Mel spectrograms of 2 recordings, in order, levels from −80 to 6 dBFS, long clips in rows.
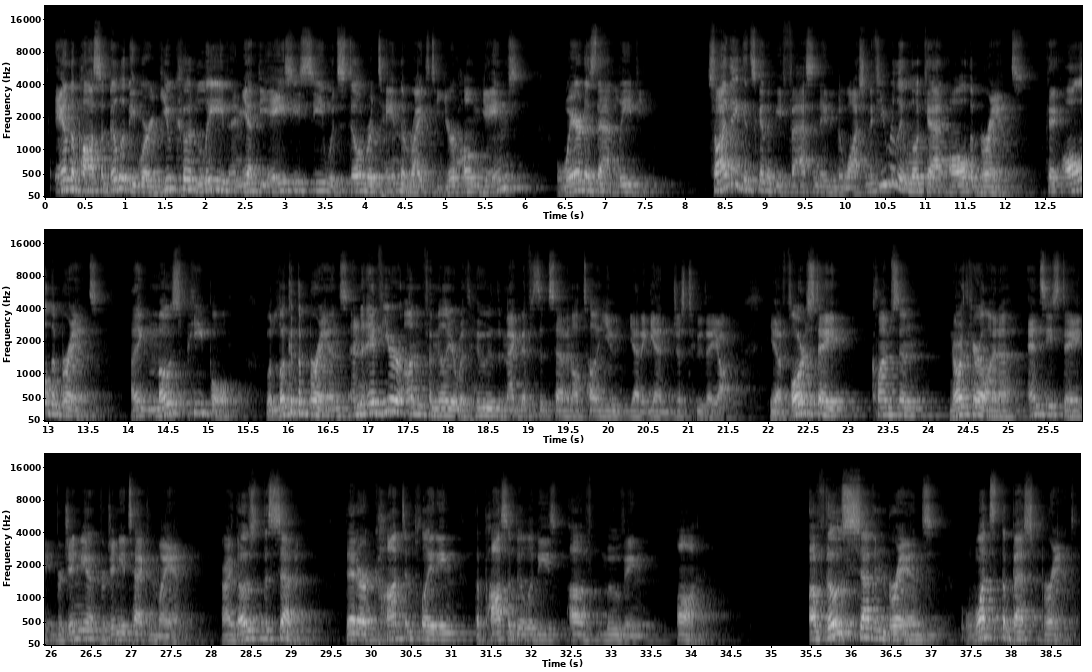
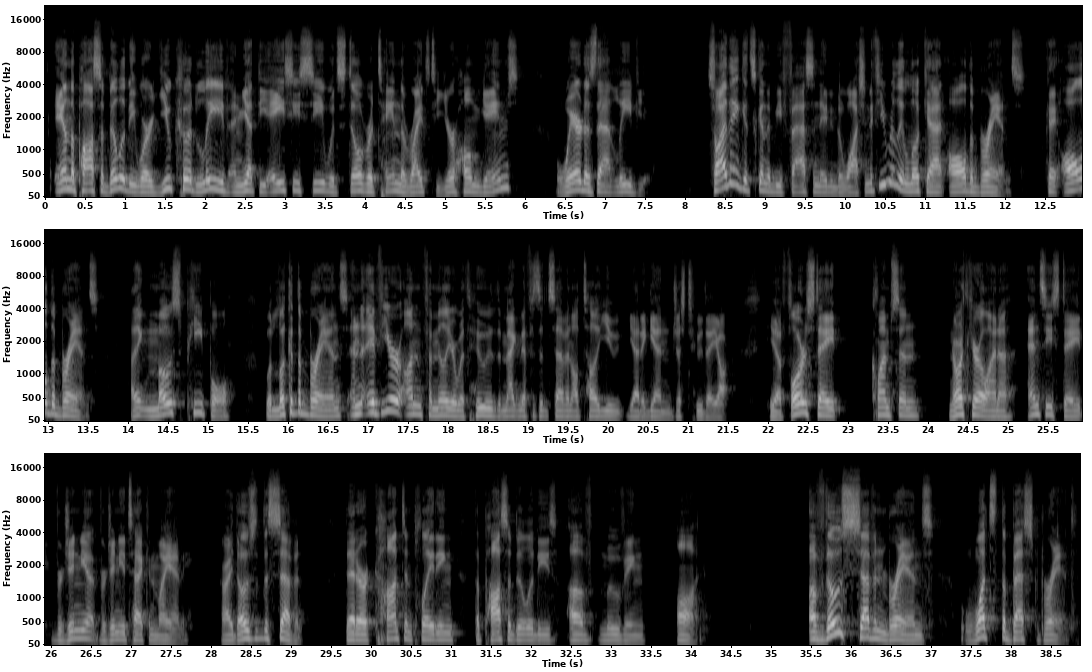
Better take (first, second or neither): second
